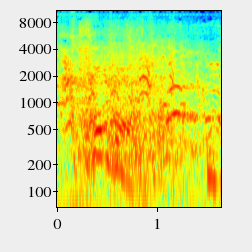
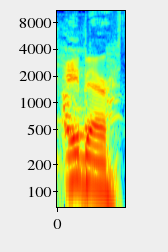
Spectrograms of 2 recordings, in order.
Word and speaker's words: Hebert: You know, it's Herbert, H-E-R-B-E-R-H-E-B-E-R-T. Nothing to pronounce. Try and say it. Hebert. Okay, take a shot. – Hebert.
